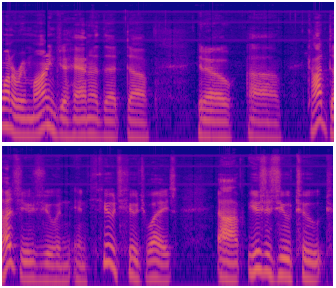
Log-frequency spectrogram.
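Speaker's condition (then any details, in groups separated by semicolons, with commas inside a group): No condition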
